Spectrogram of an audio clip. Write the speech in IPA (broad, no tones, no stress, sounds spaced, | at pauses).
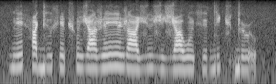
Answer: d ẽ h ɑ ɡʲ u ʃ ẽ ʈ͡ʂʰ ũ ʑ ɑː ʐ ẽː ʐ ɑː ʑ y ʑ e ʑ ɑ w ũ xʲ o d i t͡ɕ o̰ ɡʲ u ɭ ṵ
